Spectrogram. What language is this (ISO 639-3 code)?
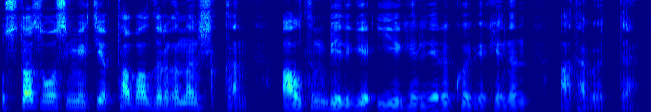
kaz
